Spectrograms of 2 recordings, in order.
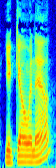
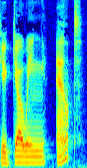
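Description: First: The ending is reduced to an n sound. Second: The ending is a full ing sound. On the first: "an N sound instead of an ing sound" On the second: "instead of"

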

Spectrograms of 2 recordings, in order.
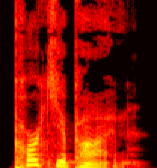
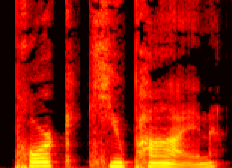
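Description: First: The word is said smoothly as one unit. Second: The word is split, with pork said separately.

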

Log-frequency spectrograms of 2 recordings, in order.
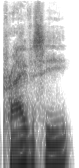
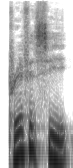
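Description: First: The word has an American English pronunciation. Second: The word has a British English pronunciation. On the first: "privacy is American English" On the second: "Privacy is British English"

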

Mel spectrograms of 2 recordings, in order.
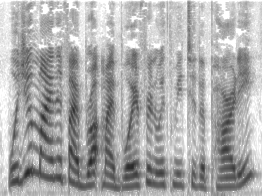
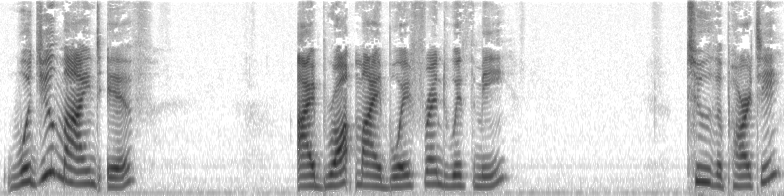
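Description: First: The sentence is said at a natural pace. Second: The sentence is said at a slow pace. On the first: "this time we will go at a more natural pace" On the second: "this time repeat after me"

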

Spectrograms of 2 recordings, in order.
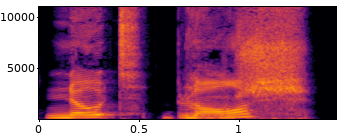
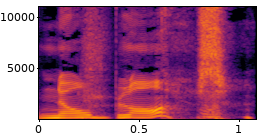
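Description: First: The T at the end of the first word is pronounced. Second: The T at the end of the first word is silent. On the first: The speaker calls it right. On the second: The speaker calls it wrong.

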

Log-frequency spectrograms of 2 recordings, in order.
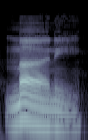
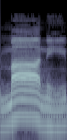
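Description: First: The first vowel is a short uh. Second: The first vowel is not a short uh. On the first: The speaker calls it right. "Getting an sound in that O" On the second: The speaker calls it wrong. "It's not money"

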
